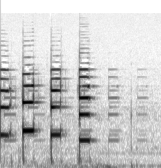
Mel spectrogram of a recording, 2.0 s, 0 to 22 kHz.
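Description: Electric guitar in a clean tone playing a short single-note phrase high on the first string (frets 15, 17, 15, 12): four picked notes about three a second, rising then falling, each ringing briefly. Fainter repeats of the notes follow in the last second.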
